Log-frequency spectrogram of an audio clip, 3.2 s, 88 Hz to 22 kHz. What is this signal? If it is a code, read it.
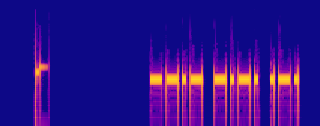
Morse code, heard as a keyed tone, about 30 wpm, 700 Hz. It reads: QCR
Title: USA Call Sign Postfixes - 3 Letters 30wpm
